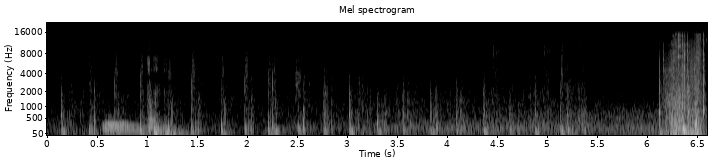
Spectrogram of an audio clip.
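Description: Footsteps run quickly over the ground.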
